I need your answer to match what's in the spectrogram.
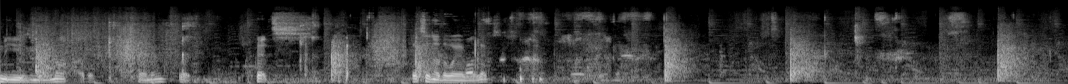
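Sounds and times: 
speech: 0:00.0 - 0:06.3
laughter: 0:00.0 - 0:09.6
fireworks banging outside: 0:03.0 - 0:05.4, 0:06.6 - 0:07.0, 0:07.9 - 0:08.3.

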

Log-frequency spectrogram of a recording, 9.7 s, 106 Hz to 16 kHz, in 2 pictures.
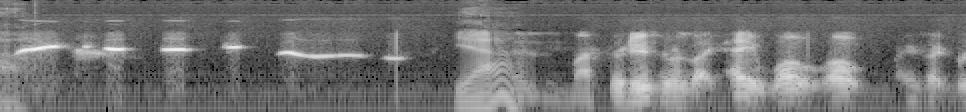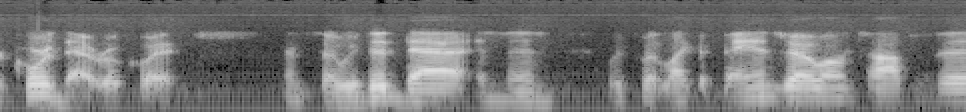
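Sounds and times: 
person whistling a short bouncy song intro melody: 0:00.0 - 0:02.0
speech: 0:02.3 - 0:09.6.

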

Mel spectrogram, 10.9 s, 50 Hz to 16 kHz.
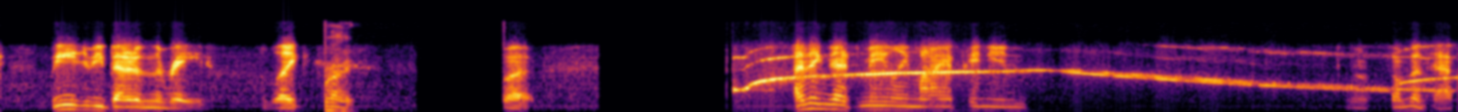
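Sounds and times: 
speech: 0:00.4 - 0:02.8, 0:03.8 - 0:04.1, 0:06.0 - 0:07.8, 0:10.1 - 0:10.9
ambulance siren wailing outside: 0:05.5 - 0:10.9.

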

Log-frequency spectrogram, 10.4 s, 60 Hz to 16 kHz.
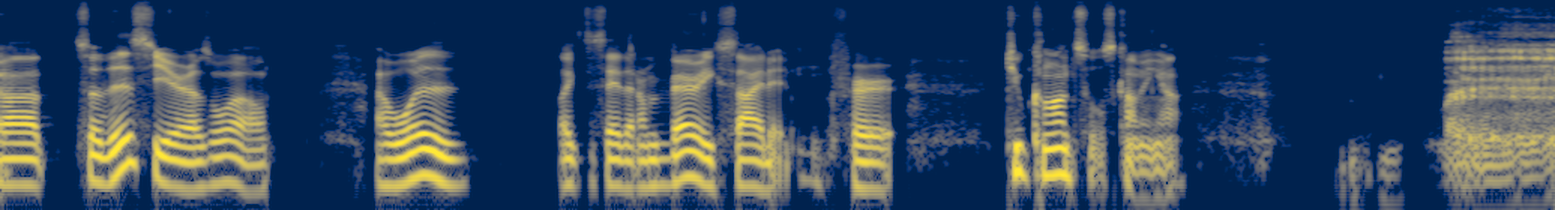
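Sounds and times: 
speech: 0:00.0 - 0:01.9, 0:02.5 - 0:06.1, 0:06.7 - 0:08.0, 0:09.6 - 0:10.3
throaty gulps: 0:08.9 - 0:10.3
loud burp: 0:09.2 - 0:10.3.

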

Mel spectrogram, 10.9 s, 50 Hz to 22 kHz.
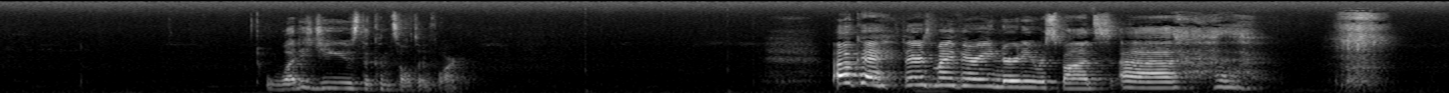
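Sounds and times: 
speech: 0:02.0 - 0:03.6, 0:06.5 - 0:09.5
nasal sniffle or stifled sneeze from a cold: 0:10.0 - 0:10.5.

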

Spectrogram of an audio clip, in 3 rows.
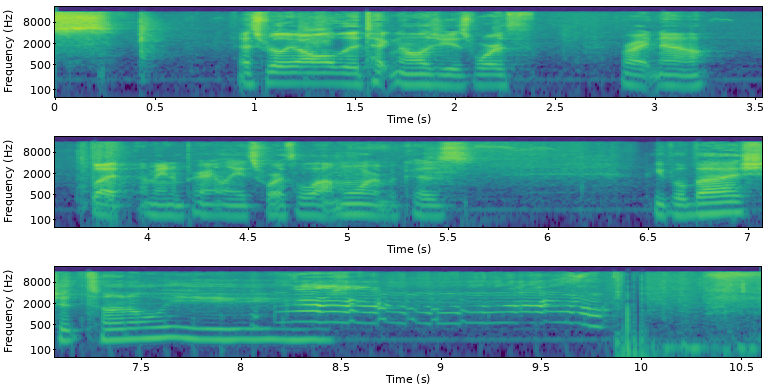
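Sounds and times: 
speech: 0:00.9 - 0:05.7, 0:06.5 - 0:08.8
cat meowing after being teased: 0:08.2 - 0:09.9.

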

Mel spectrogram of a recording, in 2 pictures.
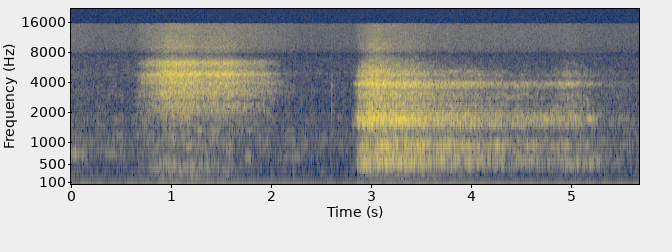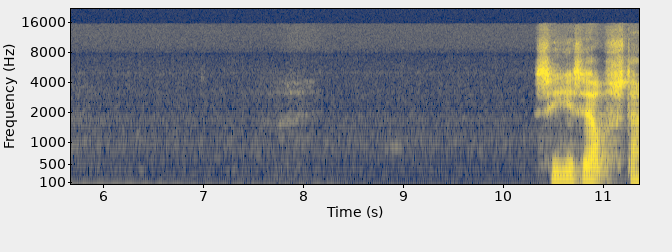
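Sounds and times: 
person breathing in during a guided meditation: 0:00.7 - 0:02.2, 0:02.8 - 0:05.6
speech: 0:10.4 - 0:11.3.

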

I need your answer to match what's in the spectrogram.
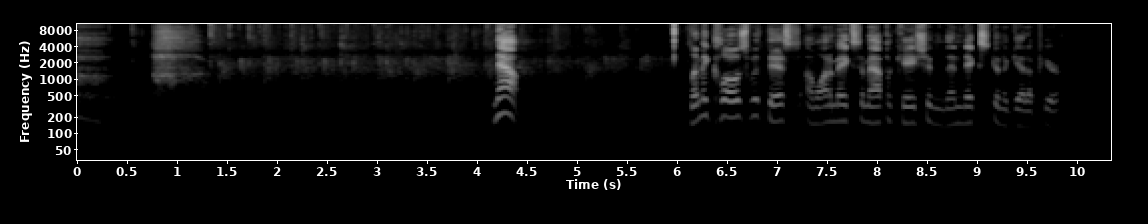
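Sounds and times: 
preacher taking a big breath during a sermon: 0:00.0 - 0:01.4
speech: 0:04.2 - 0:04.5, 0:06.1 - 0:09.9.

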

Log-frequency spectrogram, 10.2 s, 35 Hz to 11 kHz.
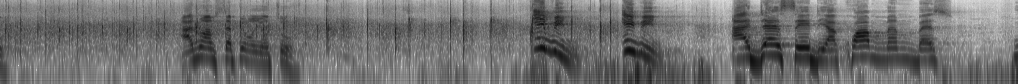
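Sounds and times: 
audience clapping in a roomy space: 0:00.0 - 0:06.6
speech: 0:01.8 - 0:03.1, 0:05.4 - 0:06.7, 0:07.3 - 0:10.1.

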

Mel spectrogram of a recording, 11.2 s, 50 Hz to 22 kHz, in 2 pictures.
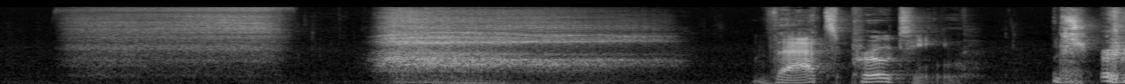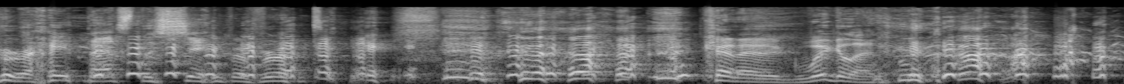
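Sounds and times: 
audience at a science talk taking a deep breath: 0:00.3 - 0:03.4
speech: 0:03.8 - 0:10.8
laughter: 0:05.3 - 0:11.2.

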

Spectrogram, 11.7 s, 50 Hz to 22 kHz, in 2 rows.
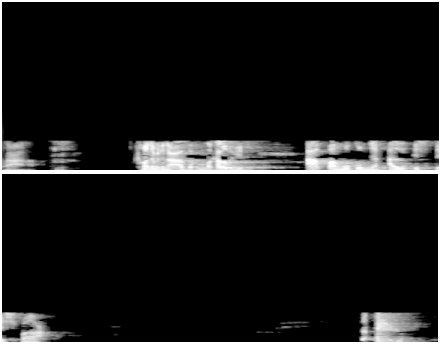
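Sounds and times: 
speech: 0:00.0 - 0:00.9, 0:01.8 - 0:06.5
single loud sneeze: 0:10.7 - 0:11.4.

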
